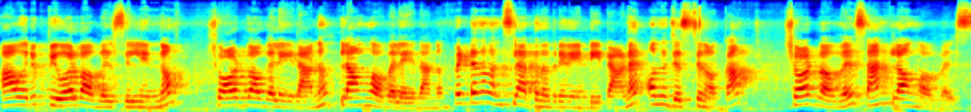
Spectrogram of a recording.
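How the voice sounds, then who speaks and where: A woman with a Malayali accent, teaching a phonetics lesson slowly and repeating example words, often checking the class understood. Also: fairly high pitch, a bit bright. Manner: slow and repetitive, asking "clear?" and repeating example words. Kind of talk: explaining a lesson in Malayalam with English terms. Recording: echoey room with faint background noise.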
